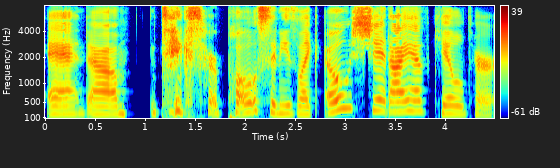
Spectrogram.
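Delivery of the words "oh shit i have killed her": put-on panicked man voice. Retelling a story, acting out what a man said after killing someone: acting out a panicked man. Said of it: "he panics like anyone".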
